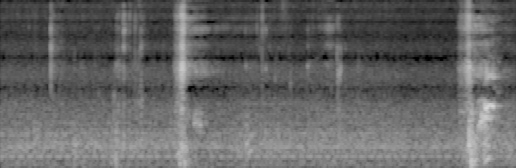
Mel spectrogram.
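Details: Pug coughing as if trying to bring something up, cause not found by several vets: two sharp, harsh hacking coughs in a quiet room.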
